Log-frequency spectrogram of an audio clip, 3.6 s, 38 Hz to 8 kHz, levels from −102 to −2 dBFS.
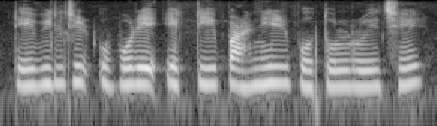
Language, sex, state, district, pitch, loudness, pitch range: Bengali, female, West Bengal, Alipurduar, 225 Hz, -20 LUFS, 210-235 Hz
